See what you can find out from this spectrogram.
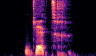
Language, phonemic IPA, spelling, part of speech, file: French, /ɡɛtʁ/, guêtres, noun / verb, LL-Q150 (fra)-guêtres.wav
- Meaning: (noun) plural of guêtre; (verb) second-person singular present indicative/subjunctive of guêtrer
